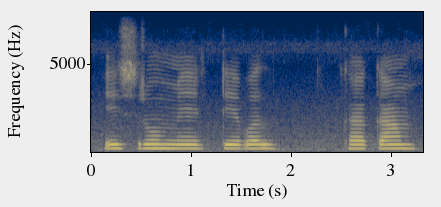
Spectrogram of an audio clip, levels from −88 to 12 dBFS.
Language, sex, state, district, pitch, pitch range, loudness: Hindi, female, Jharkhand, Palamu, 225 Hz, 225-230 Hz, -14 LUFS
